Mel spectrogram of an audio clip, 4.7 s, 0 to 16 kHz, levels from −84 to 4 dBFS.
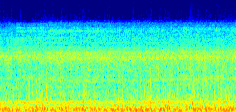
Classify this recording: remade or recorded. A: recorded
